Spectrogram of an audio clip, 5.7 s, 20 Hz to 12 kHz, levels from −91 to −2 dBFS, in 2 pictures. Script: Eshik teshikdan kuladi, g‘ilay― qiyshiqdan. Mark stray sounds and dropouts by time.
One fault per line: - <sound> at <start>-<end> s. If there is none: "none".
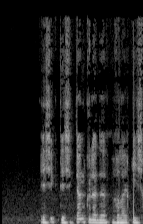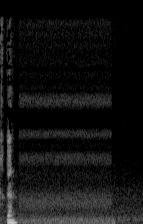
none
